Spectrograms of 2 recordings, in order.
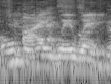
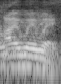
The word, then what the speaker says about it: Ai Weiwei: Oh, wait, remind me how to pronounce that? Ai Weiwei. Ai Weiwei.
